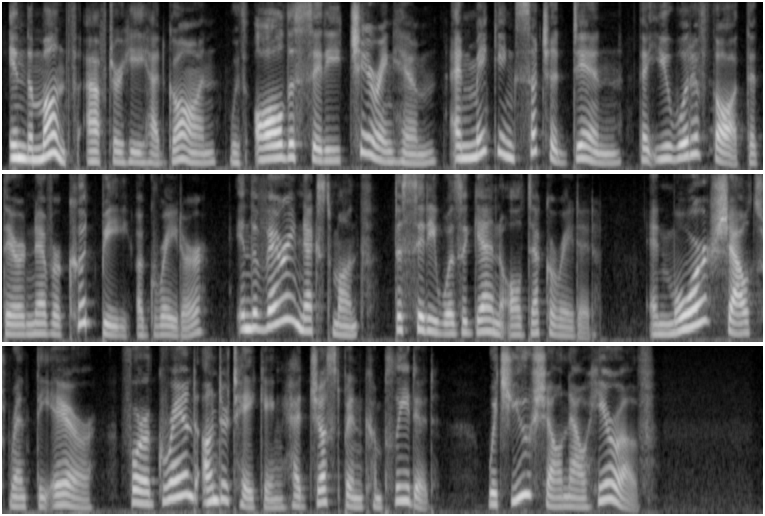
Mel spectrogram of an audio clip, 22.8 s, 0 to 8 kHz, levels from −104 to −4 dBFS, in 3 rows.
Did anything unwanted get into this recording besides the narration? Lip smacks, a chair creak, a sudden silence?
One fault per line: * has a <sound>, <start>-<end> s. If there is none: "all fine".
all fine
